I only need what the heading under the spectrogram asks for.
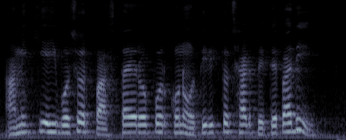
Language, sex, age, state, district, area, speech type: Bengali, male, 30-45, West Bengal, Purulia, urban, read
